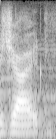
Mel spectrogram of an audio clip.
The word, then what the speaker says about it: Gide: Now over to this week's news, not Gide, Jide. That's how you pronounce the last name.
